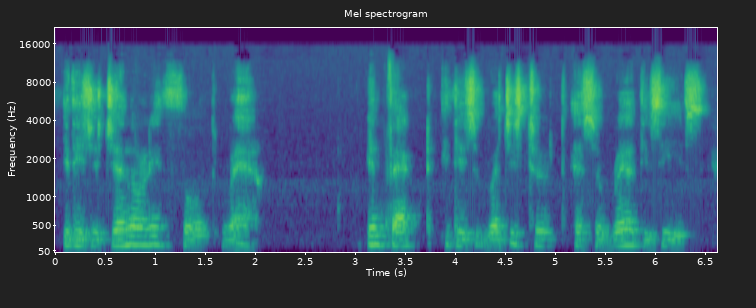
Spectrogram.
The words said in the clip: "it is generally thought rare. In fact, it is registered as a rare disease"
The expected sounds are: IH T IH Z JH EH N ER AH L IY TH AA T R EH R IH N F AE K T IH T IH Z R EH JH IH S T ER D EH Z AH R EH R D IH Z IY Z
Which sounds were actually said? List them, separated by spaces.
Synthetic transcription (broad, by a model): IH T IH Z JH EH N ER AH L IY TH AA T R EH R IH N F AE K T IH T IH Z R EH JH IH S T ER D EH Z AH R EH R D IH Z IY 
